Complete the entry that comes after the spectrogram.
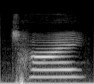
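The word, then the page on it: chai1: tone 1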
